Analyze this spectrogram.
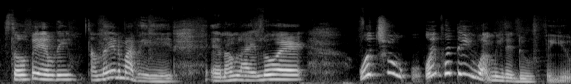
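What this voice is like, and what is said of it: Stuffy congested voice. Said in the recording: “I'm sorry if I sound stuffy. ... I still sound stuffy”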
